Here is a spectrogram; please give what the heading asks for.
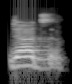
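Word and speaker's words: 上手: Jozu. 上手。 No, no hay U. La U está ahí para indicarme que la O es larga, ¿no?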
